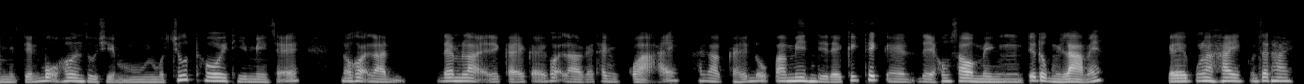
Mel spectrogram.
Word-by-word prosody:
mình 115 Hz, 0 st, -5 dB
tiến 120 Hz, +5 st, -3 dB
bộ 165 Hz, -, +1 dB
hơn, 155 Hz, 0 st, +1 dB
dù 135 Hz, -3 st, -3 dB
chỉ 115 Hz, -2 st, -5 dB
m 115 Hz, +2 st, -6 dB
một 115 Hz, -, -6 dB
chút 215 Hz, +2 st, +1 dB
thôi, 165 Hz, -3 st, +3 dB
thì 125 Hz, -3 st, -6 dB
mình 120 Hz, -2 st, -4 dB
sẽ, 85 Hz, -5 st, -3 dB, 0.4 s
nó -, -, -1 dB
gọi -, -, +1 dB
là, -, -, +1 dB
đ -, -, -7 dB, 0.5 s
đem 155 Hz, 0 st, +2 dB
lại 150 Hz, -5 st, 0 dB
cái 120 Hz, +1 st, -1 dB
cái, 65 Hz, -, -4 dB
gọi -, -, -3 dB
là, 120 Hz, -2 st, -1 dB
cái 120 Hz, +1 st, -8 dB
thành 130 Hz, -4 st, -6 dB
quả 115 Hz, -2 st, +1 dB
ấy, 190 Hz, -2 st, -4 dB
hay 155 Hz, 0 st, -9 dB
là 135 Hz, -3 st, -1 dB
cái 120 Hz, +2 st, -5 dB
dopamine 155 Hz, -1 st, +3 dB
gì 130 Hz, -3 st, -1 dB
đấy 115 Hz, -1 st, +2 dB
kích 185 Hz, 0 st, -2 dB
thích, 205 Hz, -1 st, +5 dB
ờ, 130 Hz, -, -5 dB, 0.2 s
để 125 Hz, -3 st, -2 dB
hôm 150 Hz, 0 st, -2 dB
sau 150 Hz, -1 st, +6 dB
m 130 Hz, -, 0 dB
mình 120 Hz, -1 st, -2 dB
tiếp 175 Hz, -, +3 dB
tục 175 Hz, -4 st, +4 dB
mình 120 Hz, -2 st, 0 dB
làm 125 Hz, -3 st, +7 dB
ấy. 145 Hz, +8 st, 0 dB, 0.7 s
Cái -, -, +5 dB
đấy 145 Hz, 0 st, +5 dB
cũng 165 Hz, -, 0 dB
là 165 Hz, -, +6 dB
hay, 155 Hz, +1 st, +3 dB
cũng 145 Hz, -1 st, -6 dB
rất 170 Hz, +2 st, +2 dB
hay! 165 Hz, -1 st, +2 dB
135 Hz, 250 wpm, -25 LUFS, 120-155 Hz, 0.7 s, làm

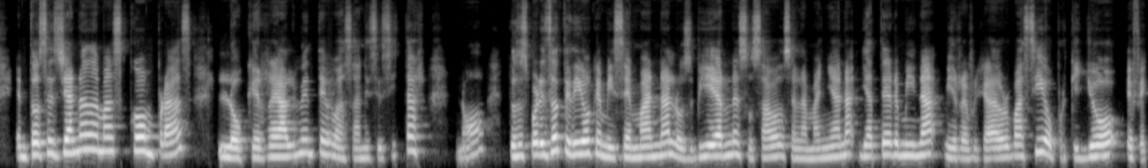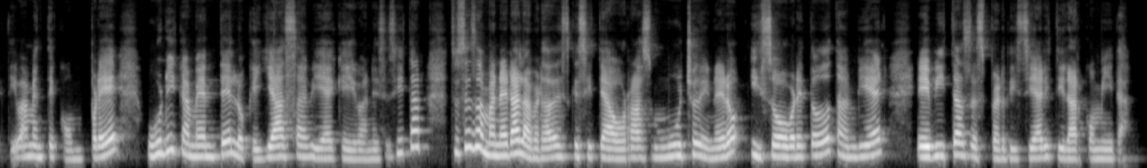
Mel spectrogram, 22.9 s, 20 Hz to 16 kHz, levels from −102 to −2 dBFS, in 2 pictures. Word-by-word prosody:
Entonces 230 Hz, +4 st, +2 dB
ya 265 Hz, -1 st, +7 dB
nada 320 Hz, +2 st, +3 dB
más 295 Hz, 0 st, 0 dB
compras 295 Hz, +1 st, +2 dB, 0.2 s
lo 180 Hz, -2 st, +3 dB
que 180 Hz, 0 st, -2 dB
realmente 215 Hz, +7 st, +1 dB
vas 185 Hz, -4 st, -4 dB
a 170 Hz, -, -7 dB
necesitar, 215 Hz, -, -5 dB, 0.3 s
¿no? -, -, -6 dB, 0.2 s
Entonces 205 Hz, 0 st, 0 dB
por 230 Hz, 0 st, +4 dB
eso 290 Hz, +7 st, +5 dB
te 260 Hz, -5 st, +1 dB
digo 250 Hz, +2 st, +5 dB
que 245 Hz, -3 st, 0 dB
mi 185 Hz, -2 st, +1 dB
semana, 195 Hz, +4 st, +1 dB
los 175 Hz, -8 st, -2 dB
viernes 215 Hz, +3 st, +2 dB
o -, -, -8 dB
sábados 190 Hz, +2 st, -3 dB
en 170 Hz, -, -5 dB
la 165 Hz, -, -5 dB
mañana, 195 Hz, +8 st, -2 dB
ya 205 Hz, 0 st, -3 dB
termina 230 Hz, +1 st, +1 dB
mi 180 Hz, -2 st, -3 dB
refrigerador 175 Hz, +2 st, -2 dB
vacío, 215 Hz, +6 st, 0 dB
porque 175 Hz, -1 st, -9 dB
yo 205 Hz, +6 st, +2 dB
efectivamente 190 Hz, +4 st, -5 dB
compré 190 Hz, -, 0 dB, 0.3 s
únicamente 230 Hz, -3 st, +1 dB
lo 190 Hz, -7 st, -1 dB
que 165 Hz, -2 st, -6 dB
ya 195 Hz, +2 st, +3 dB
sabía 195 Hz, -4 st, -4 dB
que 170 Hz, 0 st, -9 dB
iba 160 Hz, 0 st, -6 dB
a 155 Hz, -, -10 dB
necesitar. 260 Hz, -, -4 dB, 0.2 s
Entonces, 270 Hz, -, -8 dB
de 375 Hz, -, +2 dB
esa 370 Hz, -, +6 dB
manera, 220 Hz, +2 st, +6 dB
la 210 Hz, -6 st, +5 dB
verdad 175 Hz, +2 st, 0 dB
es 200 Hz, 0 st, -5 dB
que 200 Hz, -1 st, -5 dB
sí 195 Hz, -1 st, -7 dB
te 190 Hz, -, 0 dB
ahorras 180 Hz, +2 st, -1 dB
mucho 205 Hz, +4 st, -1 dB
dinero 195 Hz, -, +1 dB
y 210 Hz, -5 st, -1 dB
sobre 200 Hz, -1 st, +3 dB
todo 220 Hz, +7 st, 0 dB
también 210 Hz, +3 st, -1 dB, 0.3 s
evitas 205 Hz, +3 st, +4 dB
desperdiciar 175 Hz, -1 st, -4 dB
y 195 Hz, -, -3 dB
tirar 165 Hz, -3 st, -3 dB
comida. 165 Hz, -1 st, -7 dB
200 Hz, 175 wpm, -21 LUFS, 180-230 Hz, 0.3 s, ya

